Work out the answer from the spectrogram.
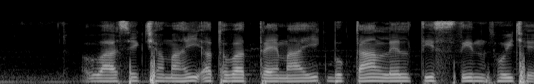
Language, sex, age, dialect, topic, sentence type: Maithili, male, 18-24, Eastern / Thethi, banking, statement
